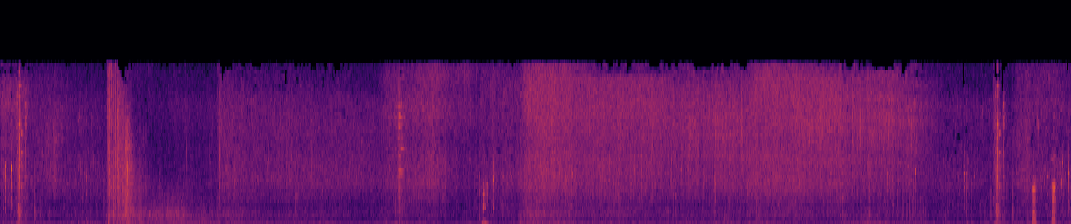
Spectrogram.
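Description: Rough waves crash and roar around a wooden ship.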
